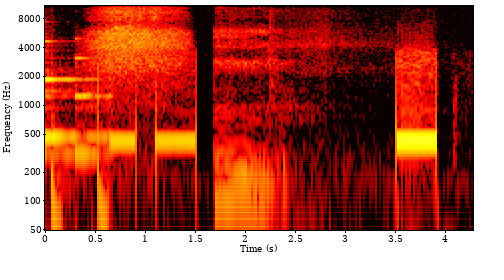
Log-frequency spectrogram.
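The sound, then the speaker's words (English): A quick series of steady telephone dialing beeps, each a flat electronic tone, followed by a short wavering chirp and then one final beep after a brief pause. No one speaks. “If I miss your call, I give you a call back.”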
